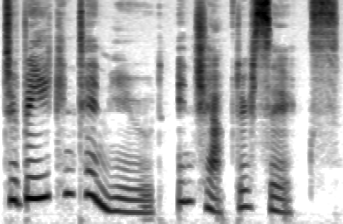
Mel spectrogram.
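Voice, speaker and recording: A woman reading fiction aloud as a narrator, in a dramatic, expressive audiobook style. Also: medium pitch, slow pace, creaky, noisy background.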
